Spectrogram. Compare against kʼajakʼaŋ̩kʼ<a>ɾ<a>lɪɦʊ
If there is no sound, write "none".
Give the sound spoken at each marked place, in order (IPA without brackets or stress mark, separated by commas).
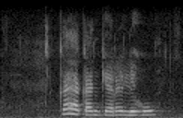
ɛ, ɛ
